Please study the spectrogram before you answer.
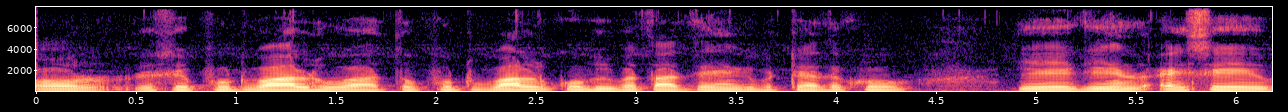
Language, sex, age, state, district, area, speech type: Hindi, male, 45-60, Uttar Pradesh, Prayagraj, rural, spontaneous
